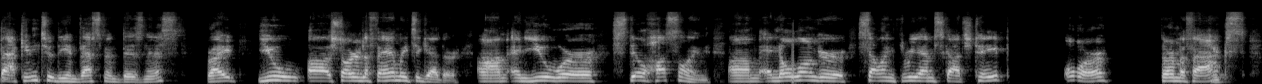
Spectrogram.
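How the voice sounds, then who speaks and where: At a fairly slow pace, a man with a fairly high pitch uses an ordinary speaking voice with ordinary pitch variation. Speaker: podcast host. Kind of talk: podcast interview questions.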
